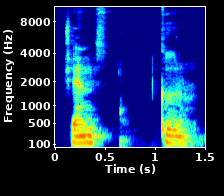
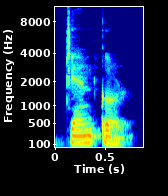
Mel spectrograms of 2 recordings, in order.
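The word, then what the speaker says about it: chancre: ये स्पेलिंग आप समझ लेना। सी एच ए एन सी आर ई चैन कर चैन कर चैन कर नाम है इसका ठीक है तो ये है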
